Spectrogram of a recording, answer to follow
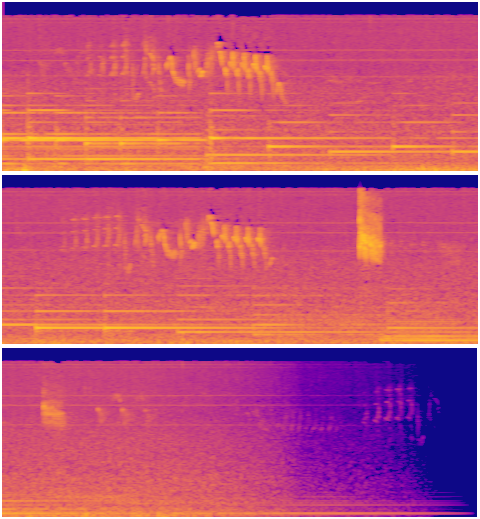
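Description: Slow, gentle piano music with long held notes, fading out to silence near the end. Birds chirp over it: two quick trills of chirps, about a second in and about six seconds in, and one sharp chirp a little after eight seconds.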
